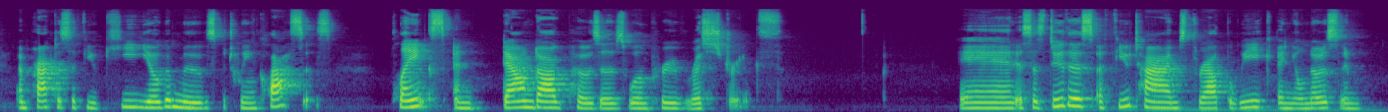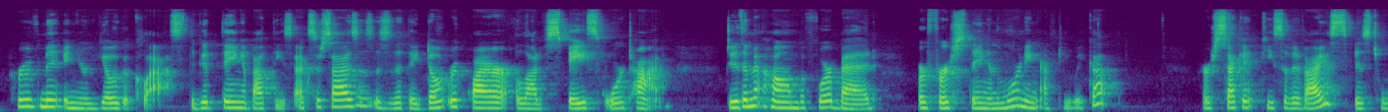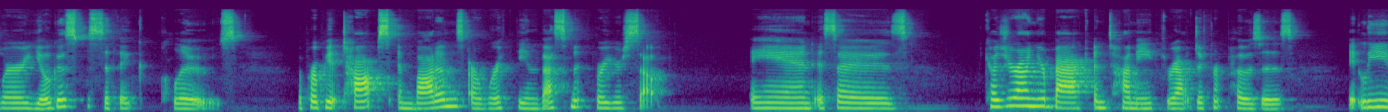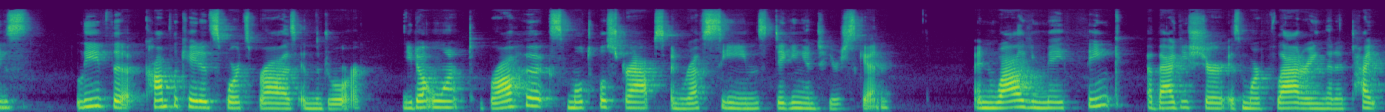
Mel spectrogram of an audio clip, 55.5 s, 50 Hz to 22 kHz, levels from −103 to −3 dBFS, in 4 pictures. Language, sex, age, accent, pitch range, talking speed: English, female, 20-39, American, 185-220 Hz, 155 wpm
